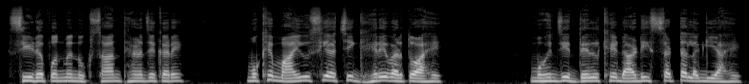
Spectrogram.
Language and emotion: Sindhi, sad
